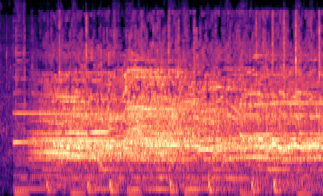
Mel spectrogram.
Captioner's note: protestors cheering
